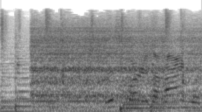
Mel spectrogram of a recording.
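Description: Bee vacuum's motor running with a steady rush, drawing bees through the hose held to the comb. It cuts in about a third of a second in over background music, and a man's voice comes in over it in the second half.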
